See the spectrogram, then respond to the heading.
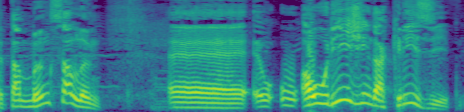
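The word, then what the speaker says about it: Tammam Salam: Desculpem, a pronúncia fica esquisita, mas é Taman Salam.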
